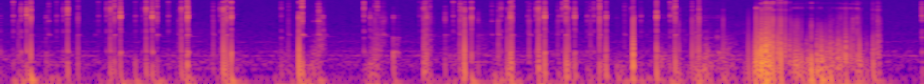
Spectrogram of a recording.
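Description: Long acrylic nails tap and scratch repeatedly on the metal casings of two slim cylindrical condenser microphones. Crisp, bright clicks come in quick, irregular clusters, each dying away almost at once. Near the end a louder, denser burst of scraping rises before the light tapping returns.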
